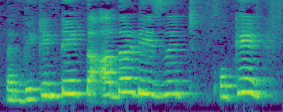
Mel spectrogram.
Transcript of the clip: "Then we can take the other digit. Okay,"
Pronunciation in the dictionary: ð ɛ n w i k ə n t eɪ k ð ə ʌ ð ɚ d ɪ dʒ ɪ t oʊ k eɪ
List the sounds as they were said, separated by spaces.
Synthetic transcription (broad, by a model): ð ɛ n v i k ə n t eɪ k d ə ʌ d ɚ d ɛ z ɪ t oʊ k eɪ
